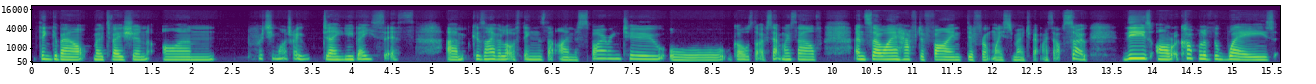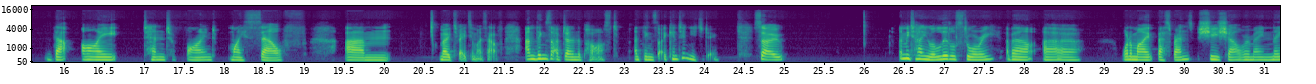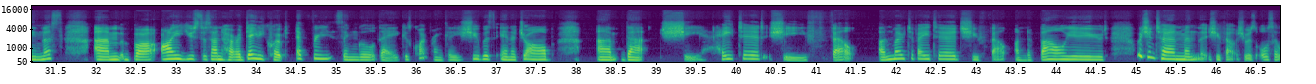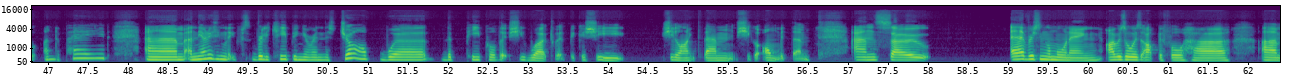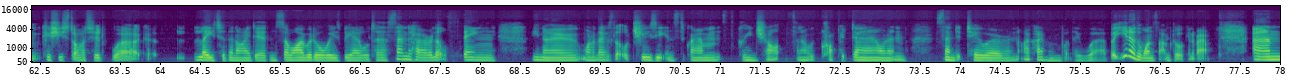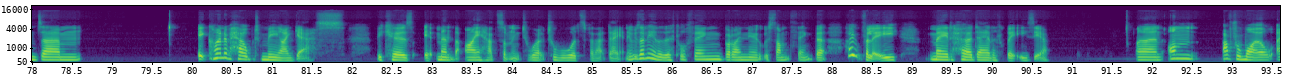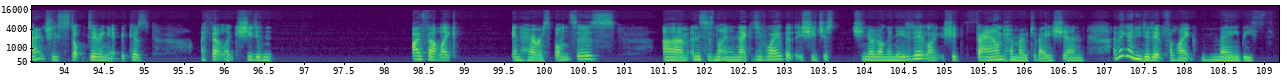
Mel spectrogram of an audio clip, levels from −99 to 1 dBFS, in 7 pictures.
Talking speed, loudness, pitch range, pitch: 180 wpm, -22 LUFS, 180-225 Hz, 195 Hz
